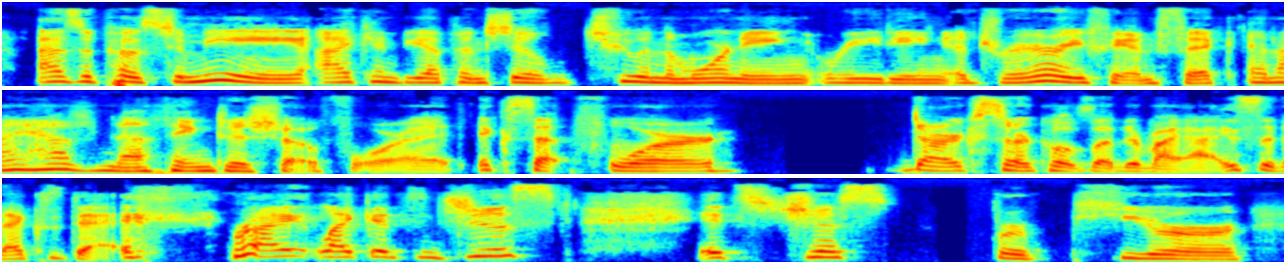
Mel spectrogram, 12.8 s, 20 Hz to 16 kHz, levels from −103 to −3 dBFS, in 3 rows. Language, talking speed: English, 200 wpm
